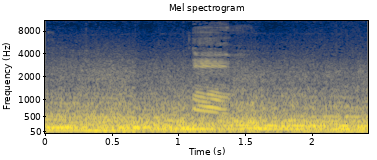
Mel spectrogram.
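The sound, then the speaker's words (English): A passing heavy truck's Jake brake (engine brake) roars in a loud, steady, low rattling rumble, heard from inside a car. A brief rising whine cuts through the middle. “That's a big old truck driver. That's his Jake brake right there.”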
